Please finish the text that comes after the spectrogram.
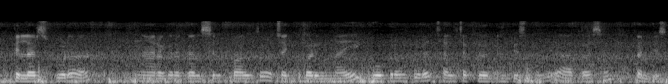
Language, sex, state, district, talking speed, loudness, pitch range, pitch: Telugu, male, Andhra Pradesh, Anantapur, 135 wpm, -22 LUFS, 140-145 Hz, 140 Hz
